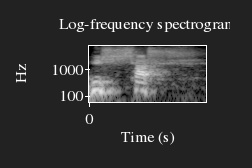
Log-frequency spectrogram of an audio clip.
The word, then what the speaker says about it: বিশ্বাস: যেমন তার উচ্চারণ ডাবল হয়, যেমন দেখো এই যে বিশ্বাস, বফলাযুক্ত বর্ণ শব্দের মাঝখানে আছে, এই কারণে তার উচ্চারণটা, তার উচ্চারণ নাই কিন্তু যার সাথে যুক্ত আছে তার উচ্চারণটা ডাবল আছে।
